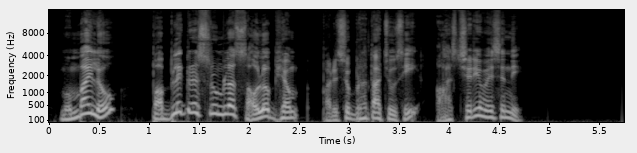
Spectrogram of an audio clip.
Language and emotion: Telugu, surprised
